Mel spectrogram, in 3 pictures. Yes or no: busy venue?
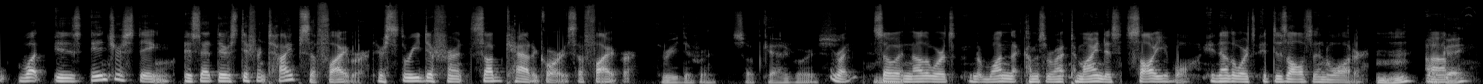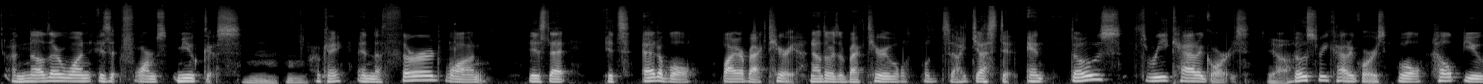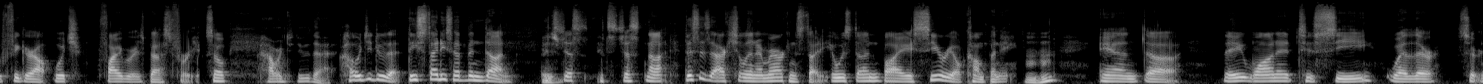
no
